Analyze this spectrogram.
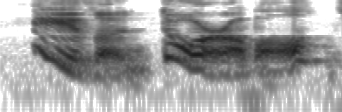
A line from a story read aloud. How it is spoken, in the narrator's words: squealed Mary Lou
